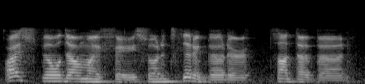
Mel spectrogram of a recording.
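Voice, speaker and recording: Male vlogger, casual and halting, sore jaw with clenched articulation, mid-pitched, muffled noisy home-video sound. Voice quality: restricted, tight-jawed articulation from a banded, sore jaw after surgery. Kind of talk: casual first-person recovery vlog. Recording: muffled, lo-fi camera audio with clear background noise.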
